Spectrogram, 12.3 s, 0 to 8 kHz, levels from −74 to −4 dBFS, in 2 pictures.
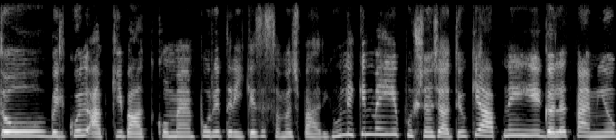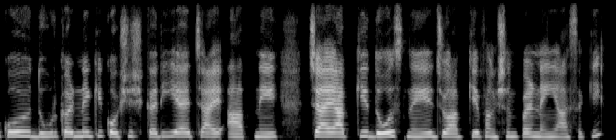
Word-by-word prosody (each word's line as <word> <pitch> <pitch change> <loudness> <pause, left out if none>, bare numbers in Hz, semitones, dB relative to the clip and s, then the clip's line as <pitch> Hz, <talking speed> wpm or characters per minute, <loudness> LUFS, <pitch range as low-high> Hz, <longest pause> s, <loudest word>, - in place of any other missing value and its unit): तो 255 -1 +9 0.4
बिल्कुल 245 +5 -1
आपकी 220 +3 -1
बात 215 -2 +1
को 240 - -3
मैं 235 0 -1
पूरे 255 0 -1
तरीक़े 235 -2 -1
से 260 - -7
समझ 230 -2 -5
पा 210 -2 -2
रही 200 +2 -9
हूँ। 275 +4 -3
लेकिन 340 +2 -2
मैं 350 - 0
ये 340 0 0
पूछना 265 -3 -1
चाहती 240 -1 +1
हूँ 255 - -5
कि 315 - +1
आपने 270 +3 0
ये 290 -1 +2
ग़लतफ़हमियों 240 -1 +2
को 250 +1 +4 0.2
दूर 225 +1 -4
करने 245 0 0
की 270 - -5
कोशिश 235 +2 -3
करी 225 +2 -3
है? 235 -1 +3
चाहे 230 -1 +1 0.2
आपने, 220 +1 -1 0.3
चाहे 240 -2 +7
आपके 230 +2 +2
दोस्त 240 +2 +2
ने 220 +1 0
जो 225 0 -1
आपके 215 +2 -2
फ़ंक्शन 225 -1 -3
पर 225 - +2
नहीं 210 -1 -2
आ 195 - -3
सकीं? 265 +10 -8
235 Hz, 210 wpm, -22 LUFS, 225-255 Hz, 0.4 s, तो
